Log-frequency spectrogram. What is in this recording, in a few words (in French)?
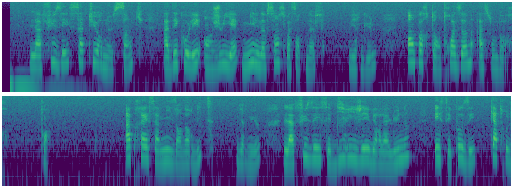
dictee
